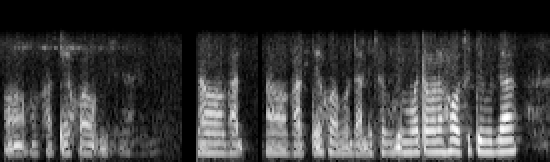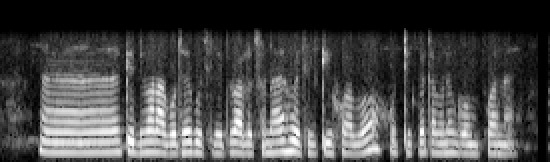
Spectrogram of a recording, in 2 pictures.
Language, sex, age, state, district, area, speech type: Assamese, female, 30-45, Assam, Udalguri, rural, conversation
